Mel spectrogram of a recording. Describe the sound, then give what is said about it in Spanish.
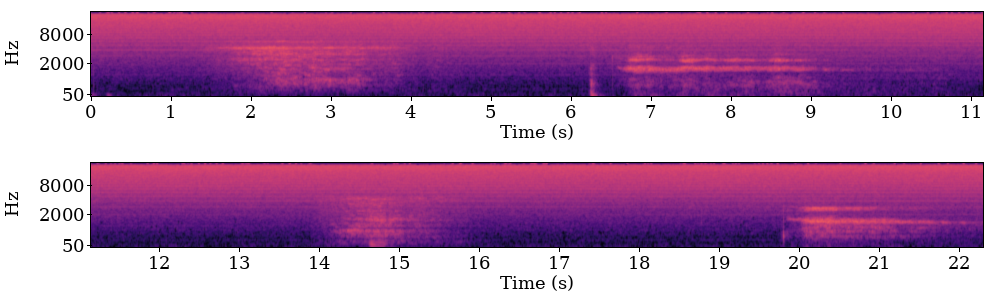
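Slow, deliberate breathing with eyes closed as a calming breathing exercise: four long breaths with quiet pauses between them, some slightly airy and whistling. “Aprovecho que la música cambia para respirar un poquito. Cierro los ojos y voy con mi respiración.”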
